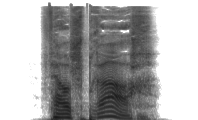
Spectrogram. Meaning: first/third-person singular preterite of versprechen
- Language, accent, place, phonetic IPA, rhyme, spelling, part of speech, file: German, Germany, Berlin, [fɛɐ̯ˈʃpʁaːx], -aːx, versprach, verb, De-versprach.ogg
